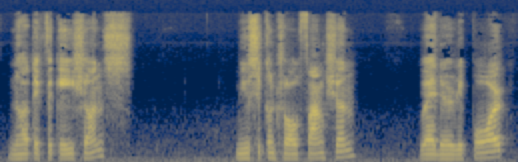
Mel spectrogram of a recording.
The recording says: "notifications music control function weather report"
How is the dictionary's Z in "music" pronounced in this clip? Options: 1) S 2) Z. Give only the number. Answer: 1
